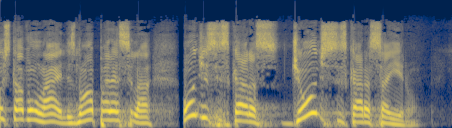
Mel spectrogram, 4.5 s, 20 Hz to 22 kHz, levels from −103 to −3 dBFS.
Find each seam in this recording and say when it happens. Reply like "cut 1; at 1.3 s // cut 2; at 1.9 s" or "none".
cut 1; at 1.7 s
